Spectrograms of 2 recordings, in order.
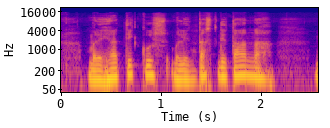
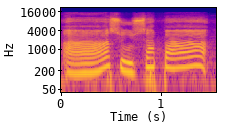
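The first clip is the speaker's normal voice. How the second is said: put-on high whiny kid voice giving up; squeaky child complaining to teacher; whining pupil; 12 semitones higher, 4 dB louder, much slower than usual. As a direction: whine it like a stuck schoolkid.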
